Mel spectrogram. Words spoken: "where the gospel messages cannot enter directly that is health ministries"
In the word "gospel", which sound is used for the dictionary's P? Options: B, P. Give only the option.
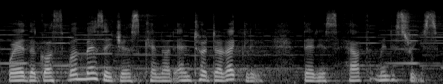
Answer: B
